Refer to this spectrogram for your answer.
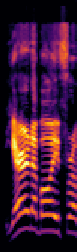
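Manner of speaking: fake Irish old woman accent. Retelling how a table of grannies stopped them, voicing the grannies: put-on irish accent. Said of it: "I'm putting on an Irish accent for some reason".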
